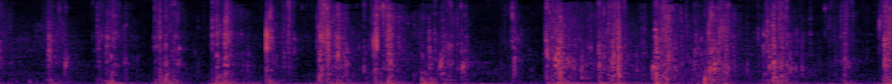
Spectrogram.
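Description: A gloved hand shakes and tilts a clear plastic water bottle with a blue cap, partly filled with water, so the water sloshes inside. The result is a quick, uneven run of short, bright splashing bursts, about three to four per second, with a faint low rumble underneath.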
